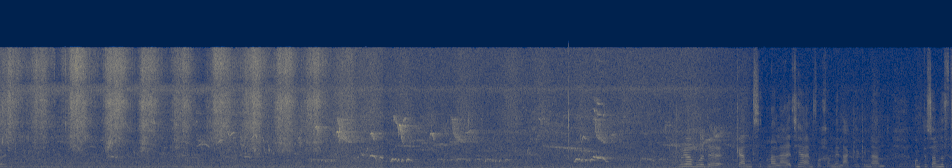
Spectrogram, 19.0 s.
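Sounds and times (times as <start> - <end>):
high pulsing hiss: 0.0 - 15.0
steady low hum: 0.0 - 15.4
birds chirping and trilling: 0.0 - 17.5.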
